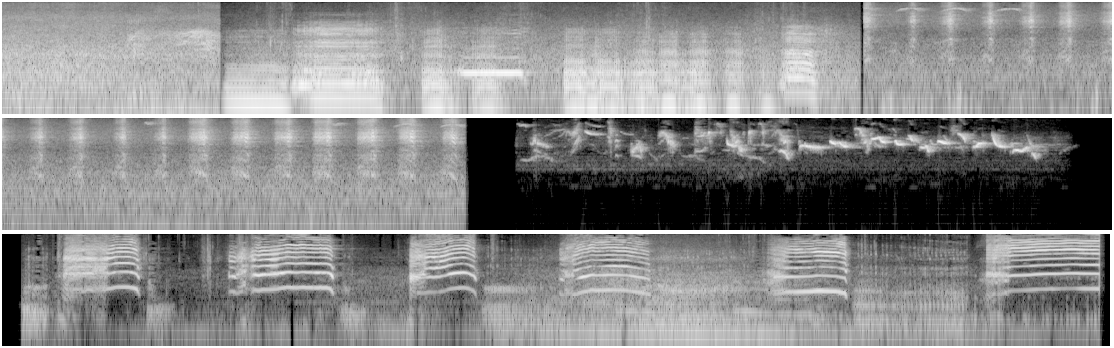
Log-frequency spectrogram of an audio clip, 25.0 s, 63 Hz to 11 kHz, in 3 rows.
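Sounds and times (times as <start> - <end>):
high bird twittering: 6.7 - 16.4.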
